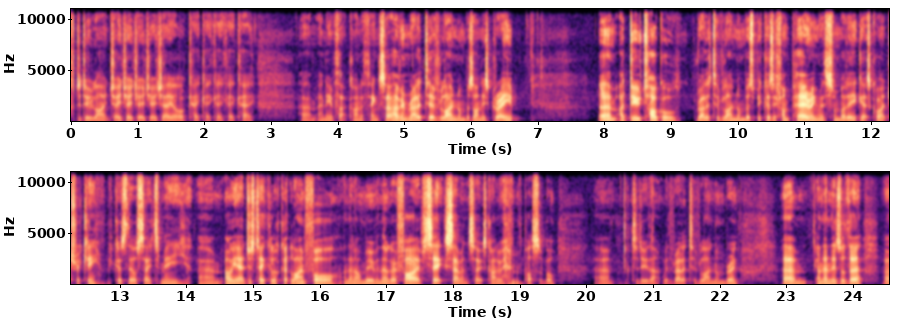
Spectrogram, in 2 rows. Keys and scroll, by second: 0.4 j, 1.6 k, 3.6 j, 5.8 l, 7.3 j, 8.1 k, 12.2 h, 16.0 j, 17.8 k, 23.6 h, 24.4 j.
